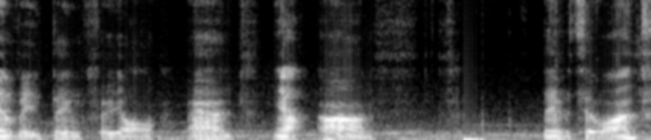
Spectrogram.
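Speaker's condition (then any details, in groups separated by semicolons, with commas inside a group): Cerebral palsy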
